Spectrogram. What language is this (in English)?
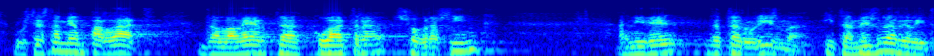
Catalan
